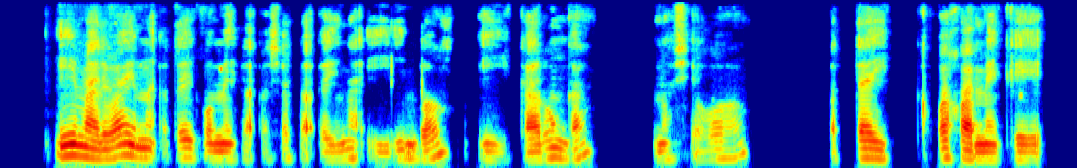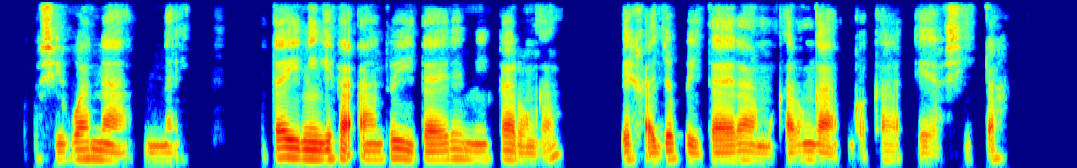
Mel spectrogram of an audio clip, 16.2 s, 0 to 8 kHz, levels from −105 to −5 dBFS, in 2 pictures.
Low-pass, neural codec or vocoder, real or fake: 7.2 kHz; none; real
